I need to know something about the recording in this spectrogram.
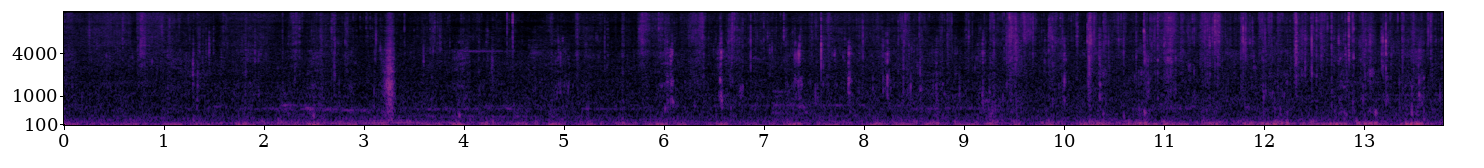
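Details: Collared peccary, known locally as caititu or cateto: low, rough grunting rumble running throughout, with scattered sharp clicks and rustles; faint higher tonal traces appear briefly.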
